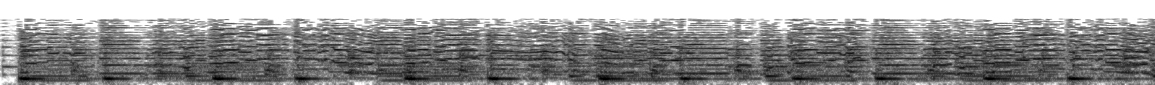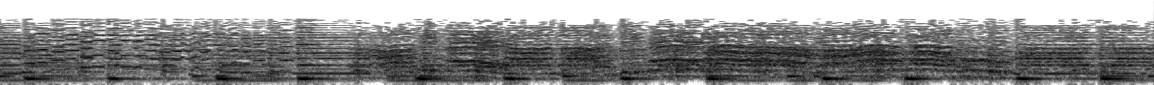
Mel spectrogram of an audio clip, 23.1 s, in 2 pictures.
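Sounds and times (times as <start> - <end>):
Greek Vlach folk music: 0.0 - 23.0.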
